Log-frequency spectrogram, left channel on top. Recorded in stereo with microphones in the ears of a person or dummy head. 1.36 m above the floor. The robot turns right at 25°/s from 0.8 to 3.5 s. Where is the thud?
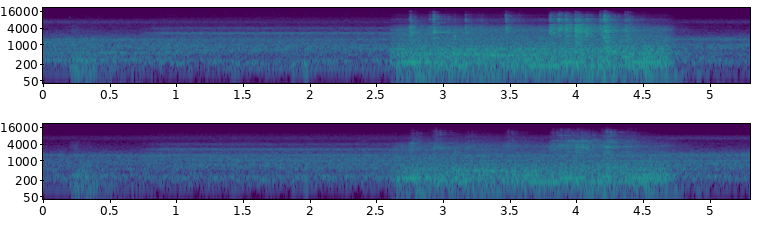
35° left (ahead or behind), 4.5 m.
